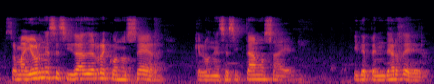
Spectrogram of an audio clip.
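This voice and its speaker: High-voiced preacher. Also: male voice, steady tone, measured pace, roomy sound. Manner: conversational, asks listeners rhetorical questions. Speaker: pastor. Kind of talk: sermon.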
